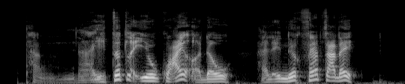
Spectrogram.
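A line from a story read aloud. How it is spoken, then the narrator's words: Angry shout. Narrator (Vietnamese): Tri phủ lại quát rằng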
